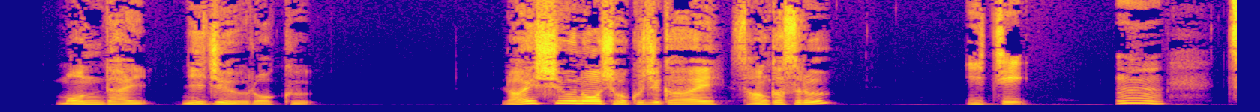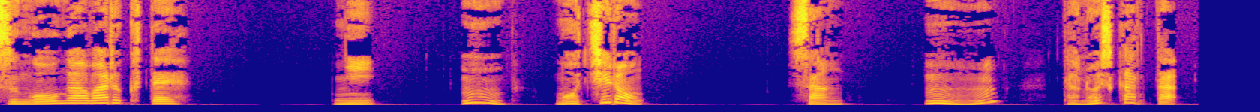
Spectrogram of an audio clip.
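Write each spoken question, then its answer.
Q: 来週の食事会参加する?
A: 1: うん、もちろん。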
